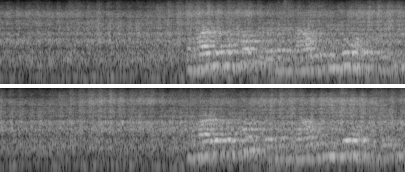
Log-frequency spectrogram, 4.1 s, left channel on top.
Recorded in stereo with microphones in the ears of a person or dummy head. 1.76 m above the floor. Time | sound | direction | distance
1.9 | a woman speaking | 90° left | 3 m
